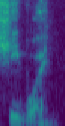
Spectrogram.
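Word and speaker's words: Tshiebwe: I think the T is silent for what it's. I think it's just Shibwe.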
